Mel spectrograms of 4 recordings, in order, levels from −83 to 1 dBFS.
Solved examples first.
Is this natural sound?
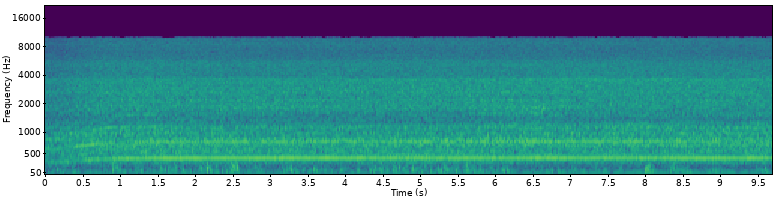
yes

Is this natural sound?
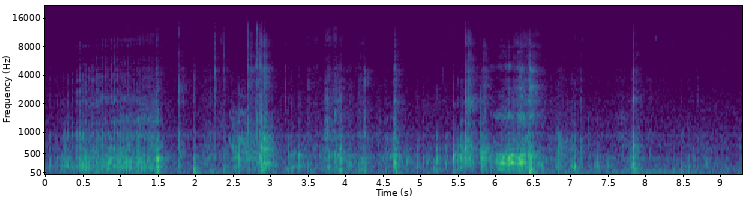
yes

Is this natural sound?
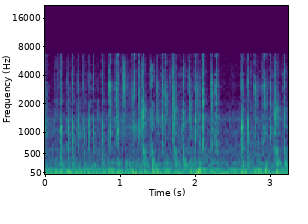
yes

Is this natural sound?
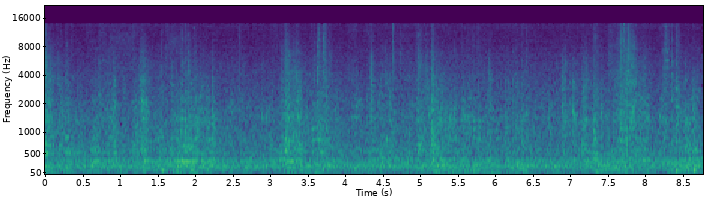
yes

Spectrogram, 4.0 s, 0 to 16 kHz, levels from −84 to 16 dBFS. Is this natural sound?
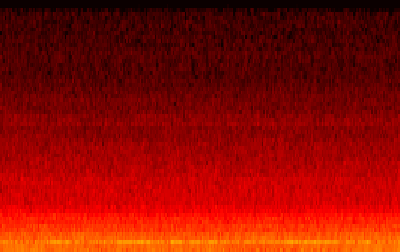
yes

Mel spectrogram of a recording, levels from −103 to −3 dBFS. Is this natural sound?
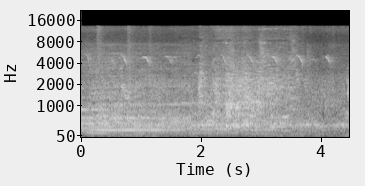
yes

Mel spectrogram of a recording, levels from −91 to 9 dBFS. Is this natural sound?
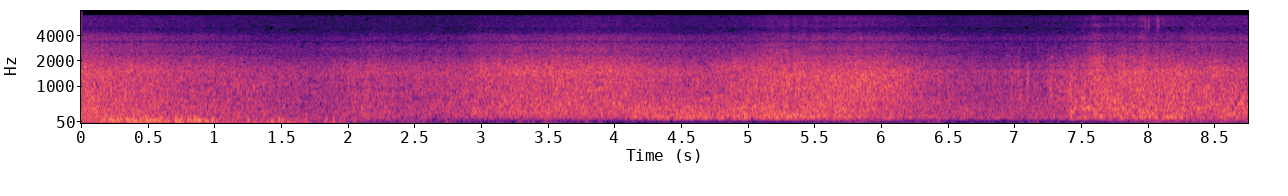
yes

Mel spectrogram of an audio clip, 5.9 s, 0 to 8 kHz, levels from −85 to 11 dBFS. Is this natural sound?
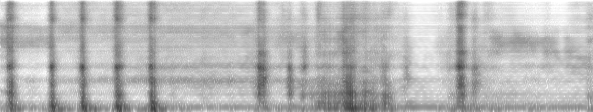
no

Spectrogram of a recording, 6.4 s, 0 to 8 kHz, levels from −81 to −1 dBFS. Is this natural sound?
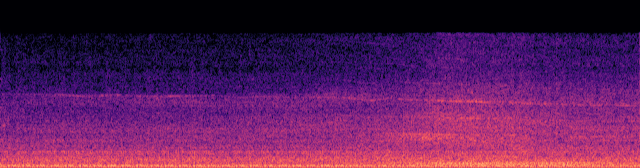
yes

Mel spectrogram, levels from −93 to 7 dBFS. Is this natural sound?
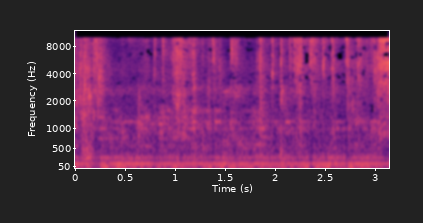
yes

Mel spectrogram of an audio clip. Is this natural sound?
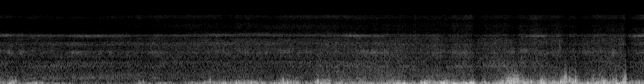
no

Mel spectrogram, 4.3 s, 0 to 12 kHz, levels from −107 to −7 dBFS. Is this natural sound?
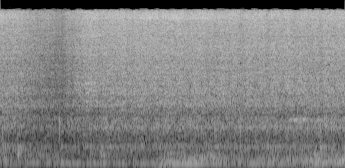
yes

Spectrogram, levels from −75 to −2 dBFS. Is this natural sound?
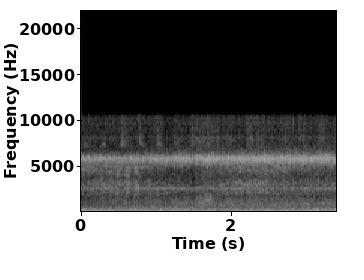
no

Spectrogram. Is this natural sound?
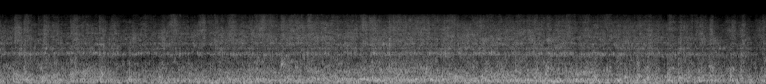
no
